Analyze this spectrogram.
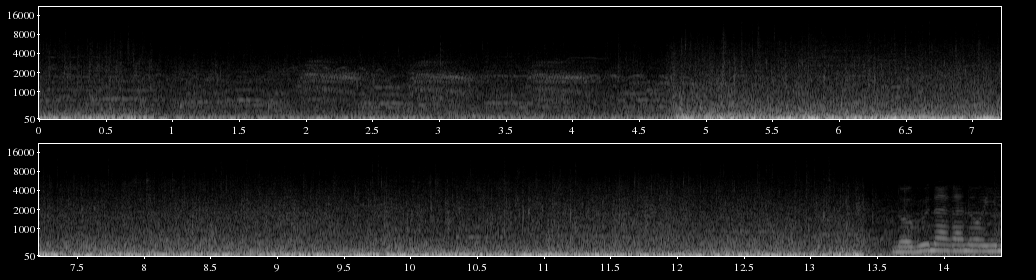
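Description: A large fire roars with a low rumble.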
